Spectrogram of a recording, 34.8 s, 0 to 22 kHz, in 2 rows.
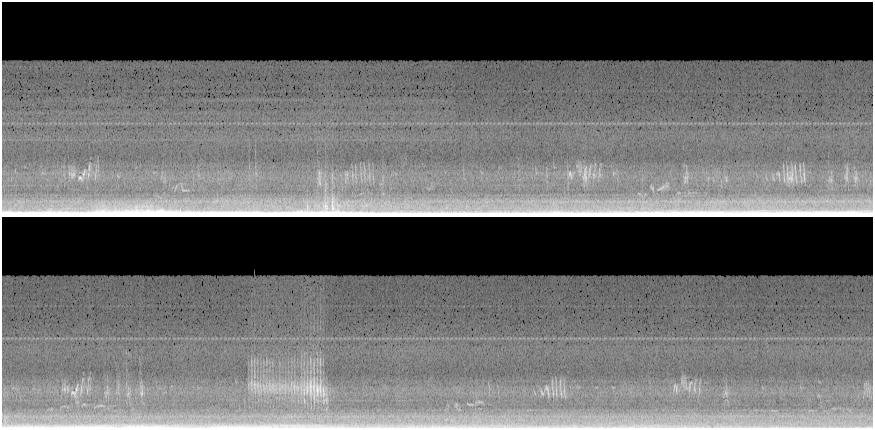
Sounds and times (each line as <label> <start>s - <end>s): thunder 1.9s - 3.8s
